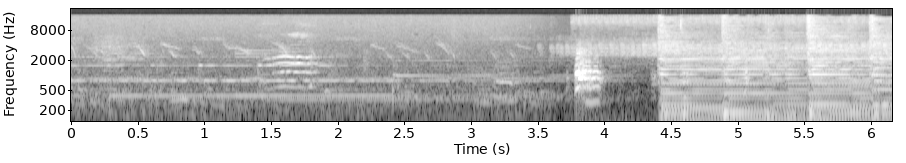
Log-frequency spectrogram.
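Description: Soft held music tones with a faint short animal call partway through, then a louder brief animal call about four seconds in. Fuller music, plucked or strummed, comes in right after the louder call.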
